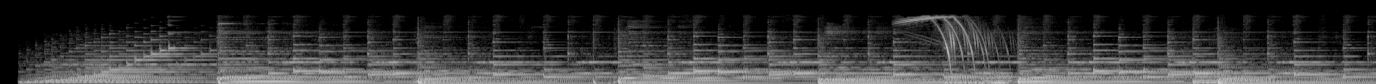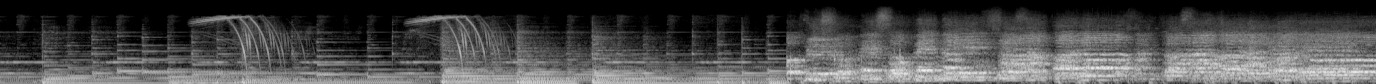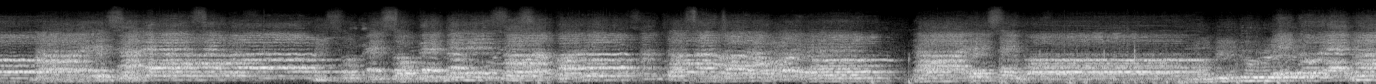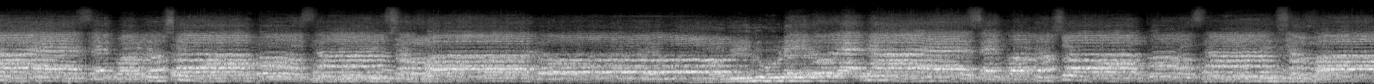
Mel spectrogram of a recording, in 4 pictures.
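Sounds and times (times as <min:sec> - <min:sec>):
choir singing a hymn: 0:21.5 - 0:55.0.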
